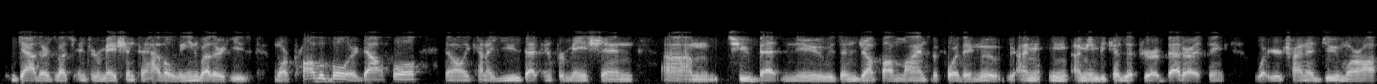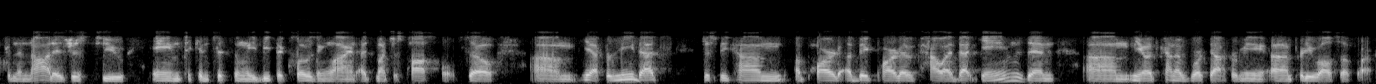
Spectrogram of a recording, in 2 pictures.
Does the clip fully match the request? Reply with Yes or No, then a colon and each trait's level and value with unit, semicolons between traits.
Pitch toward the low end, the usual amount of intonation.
No: very low, 90 Hz; narrow, 2.2 semitones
